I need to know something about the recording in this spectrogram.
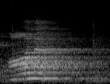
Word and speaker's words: honor: If the word is silent, like honest. Okay? Honor.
